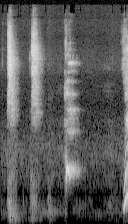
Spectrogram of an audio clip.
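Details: Cartoon (Peppa Pig story) audio, not a real patient: two breathy sneeze-like bursts, then short voiced sounds from a cartoon character, in a story about hiccups from drinking orange juice too fast.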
